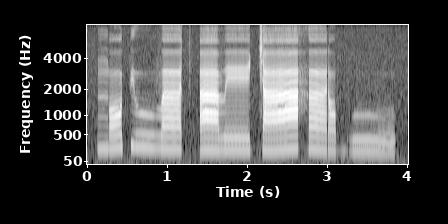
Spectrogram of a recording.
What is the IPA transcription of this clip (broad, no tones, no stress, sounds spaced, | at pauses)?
ŋ ɔ pʲ uː β ɐː t͡sʼ a β eː c aː h ɐː ɾ ɔ bʱ uː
